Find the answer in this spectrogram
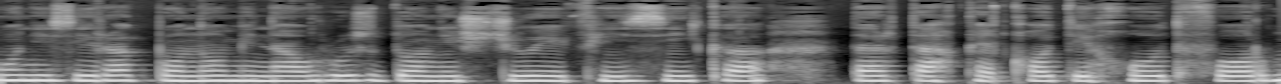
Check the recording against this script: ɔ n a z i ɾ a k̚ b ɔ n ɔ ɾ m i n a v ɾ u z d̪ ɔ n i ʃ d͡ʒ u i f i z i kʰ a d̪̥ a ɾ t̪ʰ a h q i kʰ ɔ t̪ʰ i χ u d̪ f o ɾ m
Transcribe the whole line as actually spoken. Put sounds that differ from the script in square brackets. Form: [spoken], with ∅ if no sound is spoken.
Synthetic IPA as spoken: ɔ n [i] z i ɾ a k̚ b ɔ n ɔ [∅] m i n a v ɾ u z d̪ ɔ n i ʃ d͡ʒ u i f i z i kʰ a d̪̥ a ɾ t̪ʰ a h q i [qʰ] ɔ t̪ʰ i χ u d̪ f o ɾ m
